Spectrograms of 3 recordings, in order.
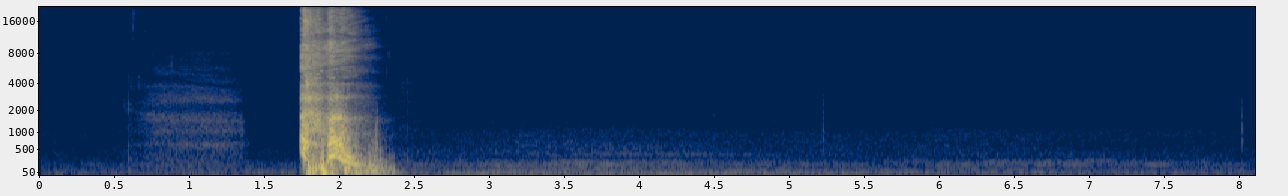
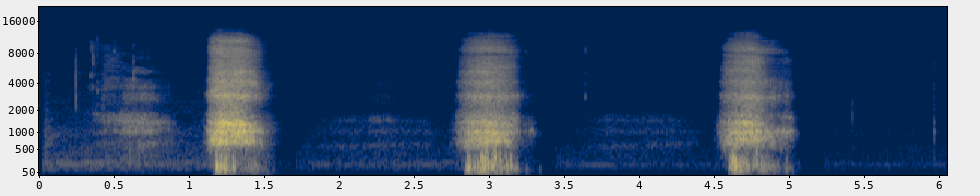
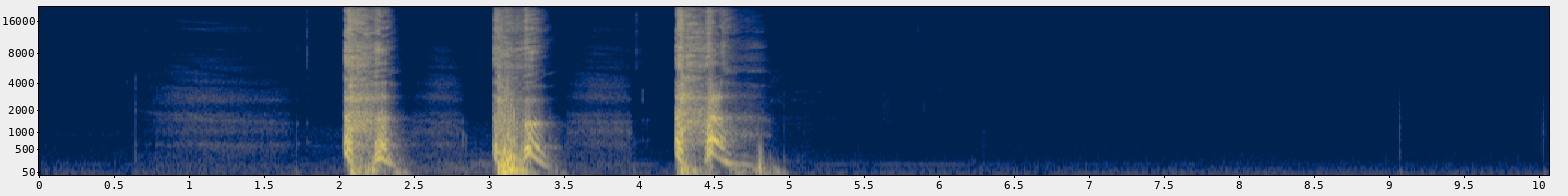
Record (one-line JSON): {"cough_length": "8.1 s", "cough_amplitude": 32768, "cough_signal_mean_std_ratio": 0.19, "exhalation_length": "6.1 s", "exhalation_amplitude": 22349, "exhalation_signal_mean_std_ratio": 0.29, "three_cough_length": "10.1 s", "three_cough_amplitude": 32768, "three_cough_signal_mean_std_ratio": 0.23, "survey_phase": "beta (2021-08-13 to 2022-03-07)", "age": "45-64", "gender": "Female", "wearing_mask": "No", "symptom_none": true, "smoker_status": "Ex-smoker", "respiratory_condition_asthma": false, "respiratory_condition_other": false, "recruitment_source": "REACT", "submission_delay": "3 days", "covid_test_result": "Negative", "covid_test_method": "RT-qPCR", "influenza_a_test_result": "Negative", "influenza_b_test_result": "Negative"}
